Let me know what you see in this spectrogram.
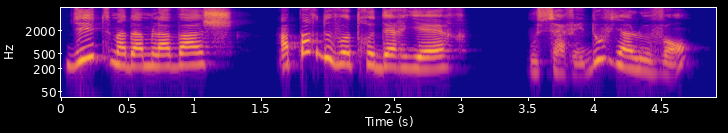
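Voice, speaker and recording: Brief: chatty little chick for a storybook, played by a woman, higher and lively, always questioning. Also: measured pace. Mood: curious. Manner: inquisitive, then tearful and fed up.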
